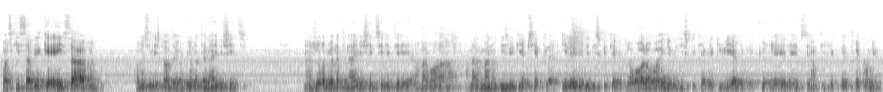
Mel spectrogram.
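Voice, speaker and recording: A rabbi from Tunisia gives a Torah lesson, telling the story in a lively way, acting out the dialogue and repeating the key phrases. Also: male voice, low-pitched, a little fast, roomy sound. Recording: dull lo-fi archive recording with faint hum.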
